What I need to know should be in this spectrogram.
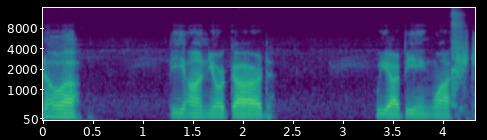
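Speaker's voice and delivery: speaking in a low-toned put-on voice. Narrating a game, voicing Vestige to Noah awake in his tent, low tone. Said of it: "in a low tone".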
